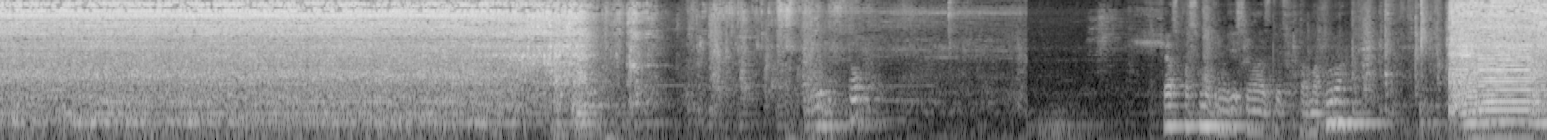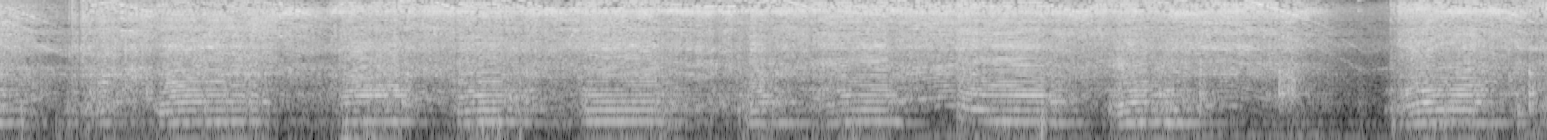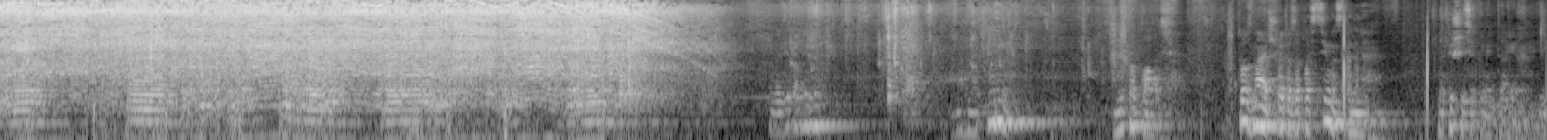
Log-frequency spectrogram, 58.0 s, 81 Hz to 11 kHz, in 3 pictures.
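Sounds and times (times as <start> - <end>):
core drill grinding concrete: 0.0 - 8.3, 18.1 - 48.0.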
